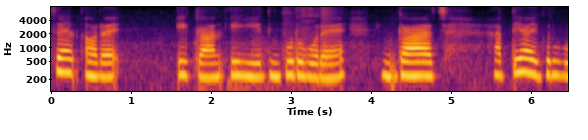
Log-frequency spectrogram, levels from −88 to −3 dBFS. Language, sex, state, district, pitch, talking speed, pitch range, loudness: Chakma, female, Tripura, Dhalai, 245 Hz, 85 wpm, 230-255 Hz, -17 LUFS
